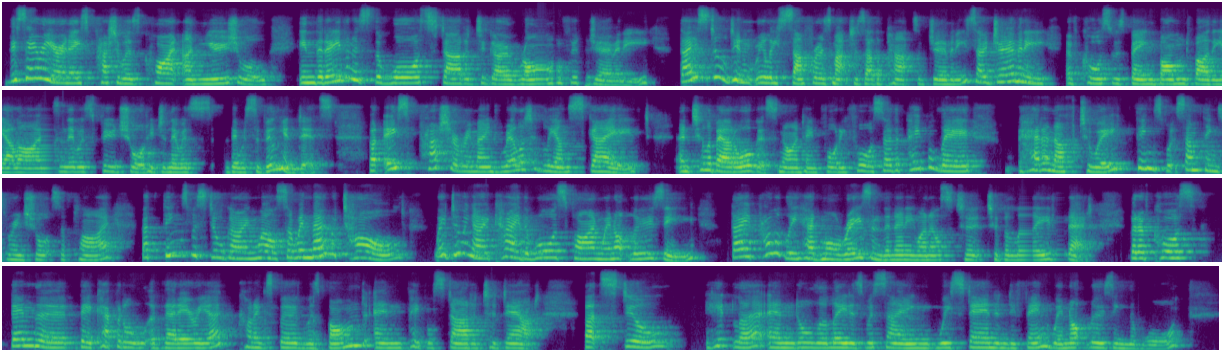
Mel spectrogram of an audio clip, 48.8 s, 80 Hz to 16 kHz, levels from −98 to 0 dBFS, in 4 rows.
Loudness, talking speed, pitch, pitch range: -24 LUFS, 180 wpm, 215 Hz, 195-265 Hz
